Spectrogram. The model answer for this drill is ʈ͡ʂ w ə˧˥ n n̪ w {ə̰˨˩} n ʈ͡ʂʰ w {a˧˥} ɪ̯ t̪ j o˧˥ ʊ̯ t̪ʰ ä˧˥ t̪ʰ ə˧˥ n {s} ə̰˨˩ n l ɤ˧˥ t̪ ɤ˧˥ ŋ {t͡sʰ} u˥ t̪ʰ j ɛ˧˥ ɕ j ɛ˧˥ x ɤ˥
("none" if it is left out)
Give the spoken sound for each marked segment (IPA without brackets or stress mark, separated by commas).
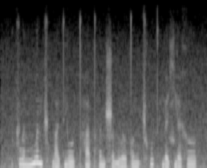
ə˥˩, a˩, ʂ, ʈ͡ʂʰ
